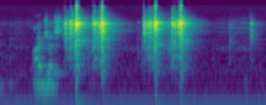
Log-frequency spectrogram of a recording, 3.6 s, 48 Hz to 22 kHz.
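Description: The pump action of a Mossberg Maverick 88 shotgun is racked twice, each cycle giving a pair of sharp, close metallic clacks, with a softer click at the end.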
